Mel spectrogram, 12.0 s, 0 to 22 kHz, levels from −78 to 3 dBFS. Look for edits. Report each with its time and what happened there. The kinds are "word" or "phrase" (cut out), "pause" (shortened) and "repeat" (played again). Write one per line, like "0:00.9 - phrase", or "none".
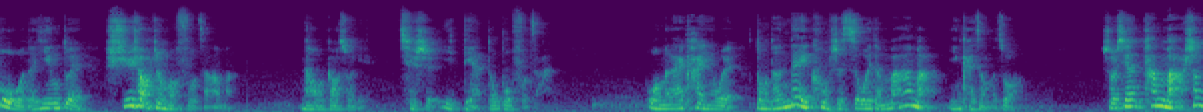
none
